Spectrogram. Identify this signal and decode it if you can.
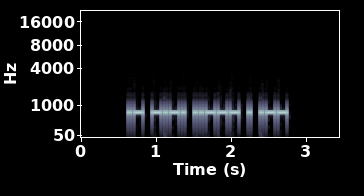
Morse code, heard as a keyed tone, about 30 wpm, 700 Hz. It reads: AC2EW
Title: USA Call Signs - 5 Characters - Repeated 3x - 30wpm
